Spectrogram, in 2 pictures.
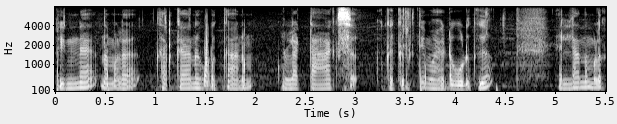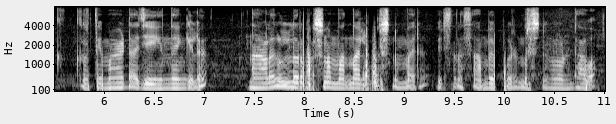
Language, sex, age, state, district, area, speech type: Malayalam, male, 30-45, Kerala, Idukki, rural, spontaneous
